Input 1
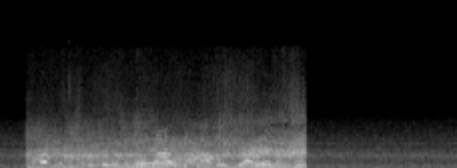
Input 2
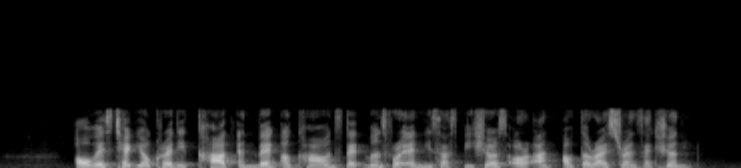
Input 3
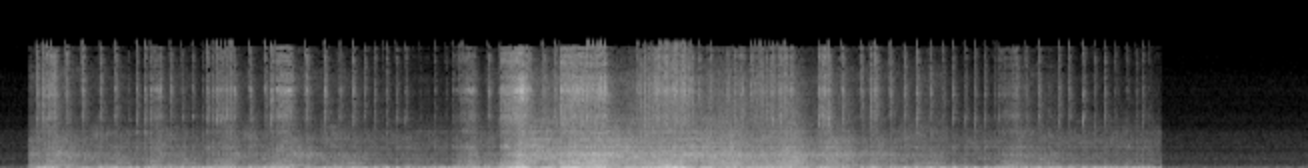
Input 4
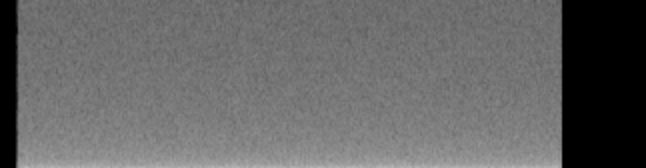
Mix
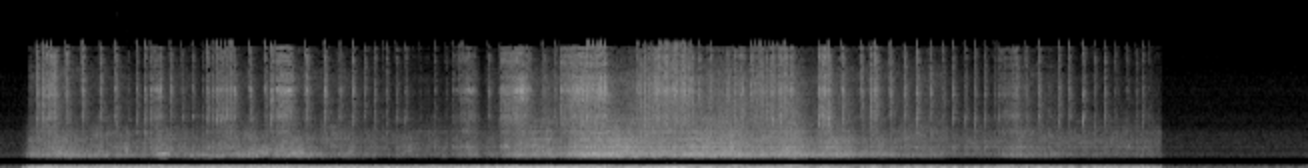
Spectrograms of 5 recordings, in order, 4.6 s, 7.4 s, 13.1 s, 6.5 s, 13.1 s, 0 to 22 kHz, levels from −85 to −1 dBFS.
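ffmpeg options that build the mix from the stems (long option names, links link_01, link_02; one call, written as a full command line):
ffmpeg -i stem1.wav -i stem2.wav -i stem3.wav -i stem4.wav -filter_complex "[0:a]volume=-10.5dB[link_01];[1:a]aeval=exprs='if(lt(val(0),0),0.251*val(0),val(0))':channel_layout=same,volume=-13dB[link_02];[2:a]volume=-1.5dB[link_03];[3:a]lowpass=frequency=2400:poles=1,aemphasis=mode=reproduction:type=riaa,adelay=50,volume=-7.5dB,afade=type=in:start_time=4.54:duration=0.24:silence=0.334965[link_04];[link_01][link_02][link_03][link_04]amix=inputs=4:normalize=0,asuperstop=centerf=820:order=20:qfactor=0.65,acompressor=threshold=-23dB:ratio=2.5" out.wav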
